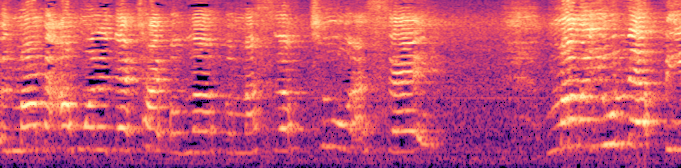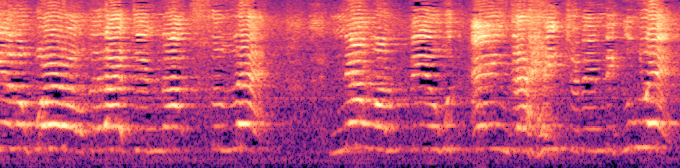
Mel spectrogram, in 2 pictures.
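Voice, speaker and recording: A woman at an extremely high pitch, raised and projected, monotone and flat, moderately paced, over noticeable background noise. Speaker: spoken word artist. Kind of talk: spoken word poetry performance. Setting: live stage performance.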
